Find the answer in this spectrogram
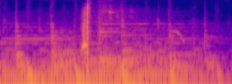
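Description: Background music with a sliding bass line. A little under a second in comes a single sharp click: a two-iron striking a golf ball off the tee.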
